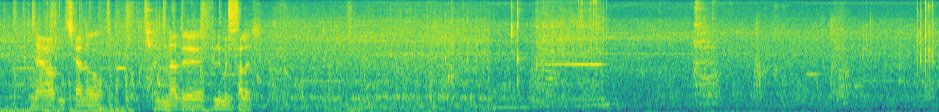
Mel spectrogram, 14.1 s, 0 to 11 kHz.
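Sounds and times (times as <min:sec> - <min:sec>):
stepper motors whirring: 0:00.0 - 0:14.0
sharp clicks: 0:12.4 - 0:14.0.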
